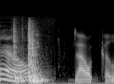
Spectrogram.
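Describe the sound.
A short creaky door-closing chime, the instant messenger's alert as a contact signs off, rings out briefly and is followed right away by a man speaking a few words.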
